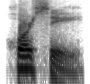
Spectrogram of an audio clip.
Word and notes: horsy: American English

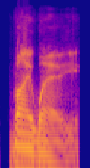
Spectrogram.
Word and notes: byway: British English

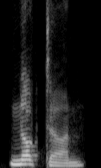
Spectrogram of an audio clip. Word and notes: nocturne: Indian

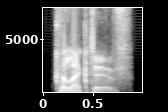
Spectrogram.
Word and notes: collective: British English

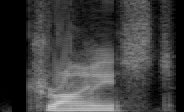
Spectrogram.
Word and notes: driest: American English

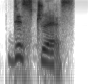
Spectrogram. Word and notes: distress: Indian

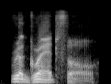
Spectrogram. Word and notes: regretful: British English

